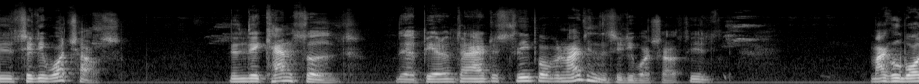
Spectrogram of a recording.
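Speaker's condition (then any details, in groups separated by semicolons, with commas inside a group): Parkinson's disease; attributed to psychiatric drugs; hypersalivation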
